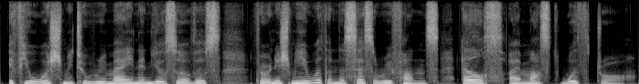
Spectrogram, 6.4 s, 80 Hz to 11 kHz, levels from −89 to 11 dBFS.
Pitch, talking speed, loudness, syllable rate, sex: 220 Hz, 180 wpm, -15 LUFS, 5.1 syllables/s, female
